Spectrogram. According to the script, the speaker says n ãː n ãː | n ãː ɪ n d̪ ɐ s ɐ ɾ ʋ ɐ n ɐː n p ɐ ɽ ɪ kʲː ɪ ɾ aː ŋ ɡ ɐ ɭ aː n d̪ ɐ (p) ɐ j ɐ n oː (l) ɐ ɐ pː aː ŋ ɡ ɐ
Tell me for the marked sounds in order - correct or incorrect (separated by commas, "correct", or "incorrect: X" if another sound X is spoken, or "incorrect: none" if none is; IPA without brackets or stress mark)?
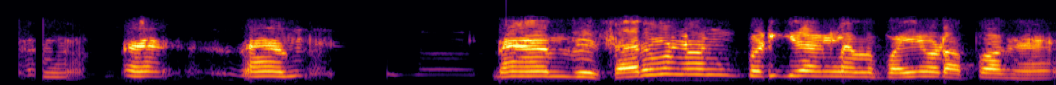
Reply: correct, incorrect: ɽ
